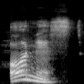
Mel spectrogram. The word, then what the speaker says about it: honest: heir an honorable idea notice that this word starts with the letter h silent letter so you start with a vowel sound hour no digo hour you go hour honest no digo honest honest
